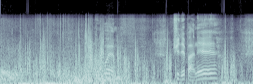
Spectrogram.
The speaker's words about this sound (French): Désolé pour le vent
